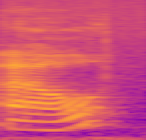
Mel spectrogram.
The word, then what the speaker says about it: Elle: So, my Venmo is my name, L, so that's spelled E-L-L-E, and then the numbers 2794 follow that.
